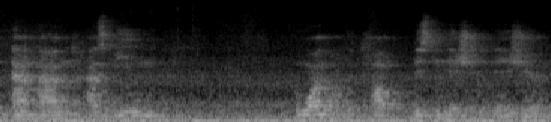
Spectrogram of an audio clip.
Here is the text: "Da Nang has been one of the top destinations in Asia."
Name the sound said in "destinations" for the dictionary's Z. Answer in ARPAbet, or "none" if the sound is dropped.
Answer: none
